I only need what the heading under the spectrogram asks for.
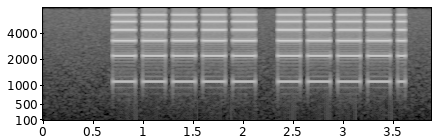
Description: Morse code, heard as electronic beeps, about 16 wpm, 1100 Hz. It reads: 09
